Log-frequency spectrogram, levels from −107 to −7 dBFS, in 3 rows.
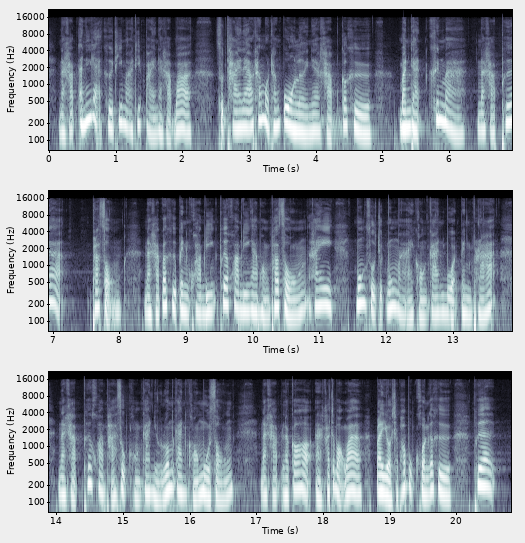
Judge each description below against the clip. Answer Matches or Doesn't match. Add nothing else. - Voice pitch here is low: Doesn't match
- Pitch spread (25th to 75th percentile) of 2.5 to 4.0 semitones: Doesn't match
